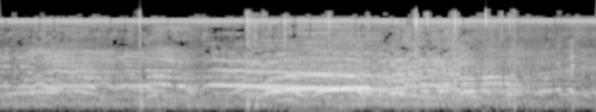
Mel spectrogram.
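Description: Several voices shouting and calling out at once on an outdoor football pitch during an attack on goal, swelling louder about two seconds in and easing off near the end.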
